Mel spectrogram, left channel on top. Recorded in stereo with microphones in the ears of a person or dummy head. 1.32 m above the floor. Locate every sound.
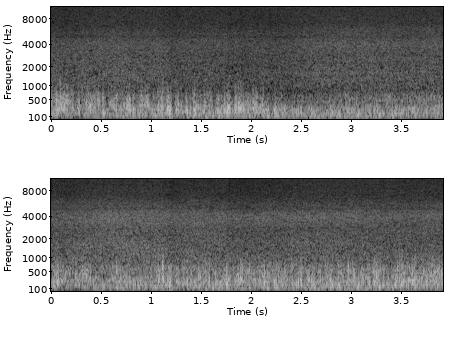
Only background noise.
